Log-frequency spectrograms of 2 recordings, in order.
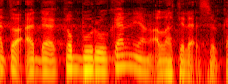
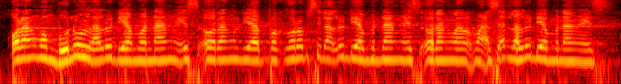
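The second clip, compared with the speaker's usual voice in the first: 1 fervent preaching; 12 semitones higher than usual. Acted. High preaching build.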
